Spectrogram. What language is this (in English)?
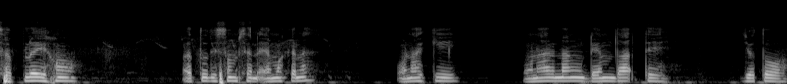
Santali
